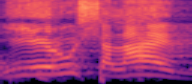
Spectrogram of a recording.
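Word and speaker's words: ירושלים: Sort donc, il ne dit pas Jérusalem, il dit Yerushalayim, parce que c'est comme ça que ça se prononce dans leur langue.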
